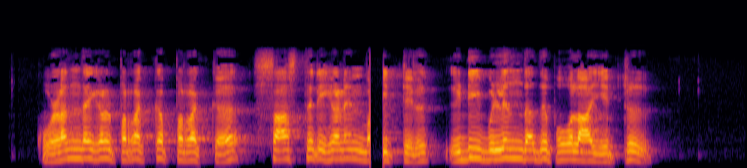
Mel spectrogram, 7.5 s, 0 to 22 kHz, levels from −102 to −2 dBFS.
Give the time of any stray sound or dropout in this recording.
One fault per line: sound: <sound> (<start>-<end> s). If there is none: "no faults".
sound: dropout (3.7-3.8 s)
